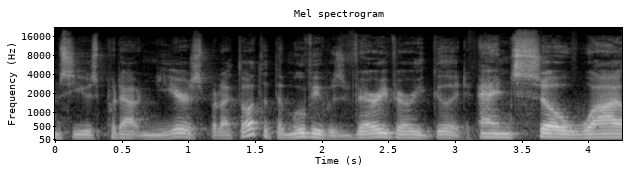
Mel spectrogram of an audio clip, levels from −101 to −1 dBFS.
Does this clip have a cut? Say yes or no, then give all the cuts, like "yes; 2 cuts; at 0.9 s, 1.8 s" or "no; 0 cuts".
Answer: no; 0 cuts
